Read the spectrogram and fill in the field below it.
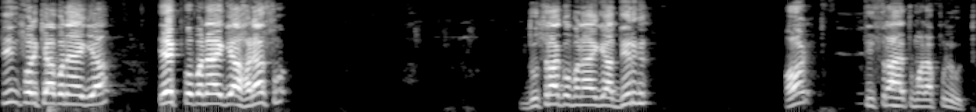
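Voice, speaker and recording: A man teaching Hindi grammar in a classroom lecture, repeating key points, quizzing his students with questions and sounding out vowels slowly. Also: very high-pitched, dry recording, dull audio. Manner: sounds out vowels slowly to show their length.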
